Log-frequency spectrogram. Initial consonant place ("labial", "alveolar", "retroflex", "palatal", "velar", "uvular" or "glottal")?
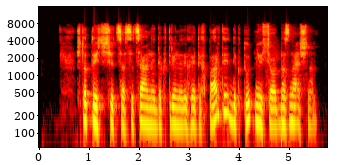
retroflex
